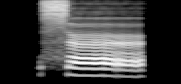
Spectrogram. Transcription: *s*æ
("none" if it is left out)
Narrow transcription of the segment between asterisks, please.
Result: s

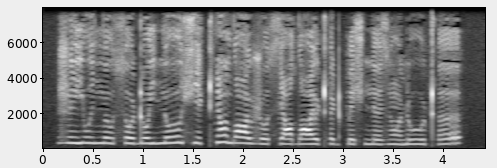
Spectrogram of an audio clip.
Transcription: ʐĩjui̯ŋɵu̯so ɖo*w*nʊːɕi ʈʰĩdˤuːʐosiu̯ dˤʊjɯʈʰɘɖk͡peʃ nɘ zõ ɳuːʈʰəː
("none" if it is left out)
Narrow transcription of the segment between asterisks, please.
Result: j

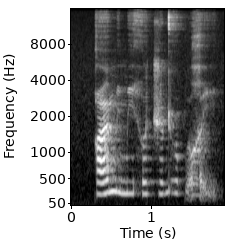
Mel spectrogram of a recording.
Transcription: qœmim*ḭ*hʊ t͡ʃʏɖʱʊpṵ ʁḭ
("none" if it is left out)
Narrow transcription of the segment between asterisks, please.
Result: i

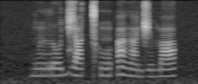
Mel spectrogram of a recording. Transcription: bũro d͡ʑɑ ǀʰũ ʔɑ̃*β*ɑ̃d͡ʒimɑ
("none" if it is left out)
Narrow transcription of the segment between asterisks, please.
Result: ð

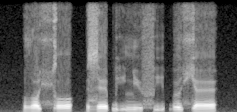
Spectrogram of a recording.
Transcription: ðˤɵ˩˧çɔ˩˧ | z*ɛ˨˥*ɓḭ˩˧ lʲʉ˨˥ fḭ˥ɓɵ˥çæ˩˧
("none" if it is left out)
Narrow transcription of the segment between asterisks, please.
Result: ɛ˨˥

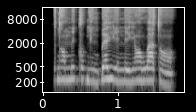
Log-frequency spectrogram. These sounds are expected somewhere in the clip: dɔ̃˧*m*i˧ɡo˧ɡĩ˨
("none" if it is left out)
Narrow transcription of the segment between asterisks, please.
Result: m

